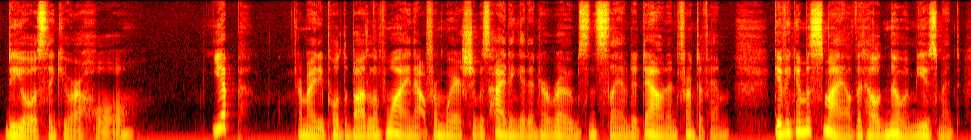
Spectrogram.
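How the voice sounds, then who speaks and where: A woman's voice: sits low, fairly even intonation, fast, dry recording, clean studio sound. A woman reading fiction aloud as a narrator, in a scripted audiobook style.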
